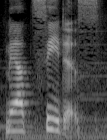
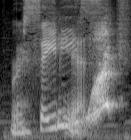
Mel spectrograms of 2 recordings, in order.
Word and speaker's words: Mercedes: countries is it okay how do you say Mercedes let's find out we pronounced matus so Mercedes versus matus I can't say so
